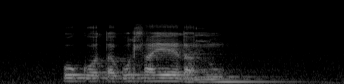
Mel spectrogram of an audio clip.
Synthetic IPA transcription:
ukɔtʼakuɬajɛlanu

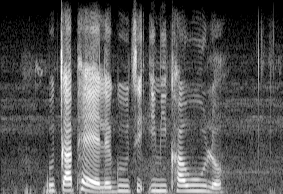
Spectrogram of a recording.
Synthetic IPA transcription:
uǀapʰɛlɛk̬ut͡sʰiimikʰawuːlɔ

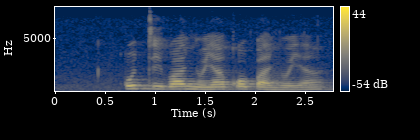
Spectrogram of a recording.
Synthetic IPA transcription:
ɣʊtʼɪbaɲɔjakʼɔpʼaɲɔja

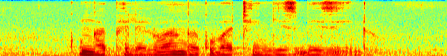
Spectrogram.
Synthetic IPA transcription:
kʼuŋɡʱapʰɛlɛlwaŋɡʱakʼuɓatʰeŋɡʱis̬iɓezḭːntʼɔ̥

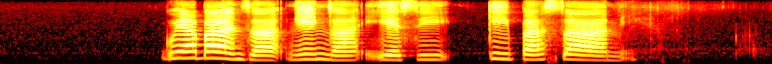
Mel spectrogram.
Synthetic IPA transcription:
k̬ujaɓand͡zʱaŋɛŋ͡ǀʱajesi | k̬ipʼasaːmḭ

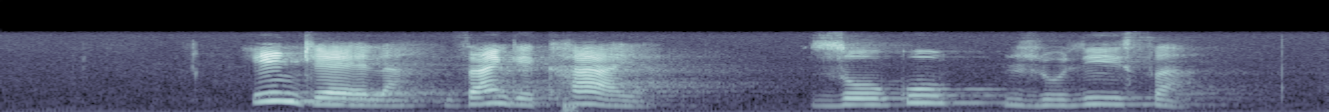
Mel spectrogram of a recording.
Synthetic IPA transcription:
iːnd͡ɮʱɛlazaŋɡʱɛkʰaja | zok̬uɮuliːsa

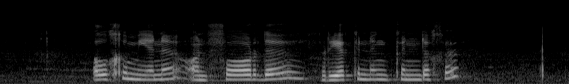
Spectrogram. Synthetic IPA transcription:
ʔɐlˠχəmiənəɑːnfɑːrdəriəkənəŋkəndəχə

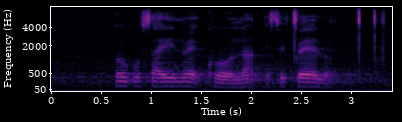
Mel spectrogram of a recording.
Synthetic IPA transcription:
ok̬usajinwɛkʰɔna̰isiǀɛːlɔ̰

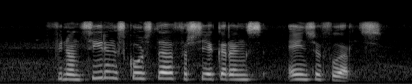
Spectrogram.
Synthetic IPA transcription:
finɐnsiːɾəŋskɔstəfərsiəkəɾəŋs | ʔɛnsufuərts

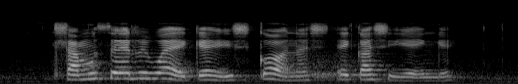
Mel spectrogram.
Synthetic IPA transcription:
nɬamuseriwɛkɛɦiʃi̥kɔnaɛkaʃijɛːŋɡɛ

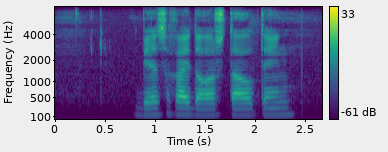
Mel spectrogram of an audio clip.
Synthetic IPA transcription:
biəsəχəjt̚dɑːrstælˠten

